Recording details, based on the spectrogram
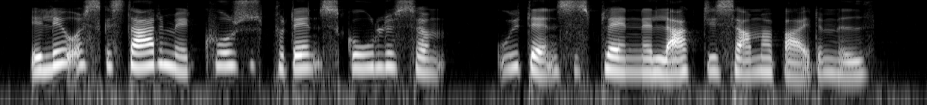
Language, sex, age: Danish, female, 55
